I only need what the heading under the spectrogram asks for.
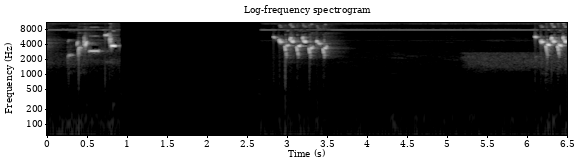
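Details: European goldfinch singing in a 2016 recording: a few scattered chirps, then after a pause a short phrase of quick tinkling notes, and another fast twittering run starting at the end.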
